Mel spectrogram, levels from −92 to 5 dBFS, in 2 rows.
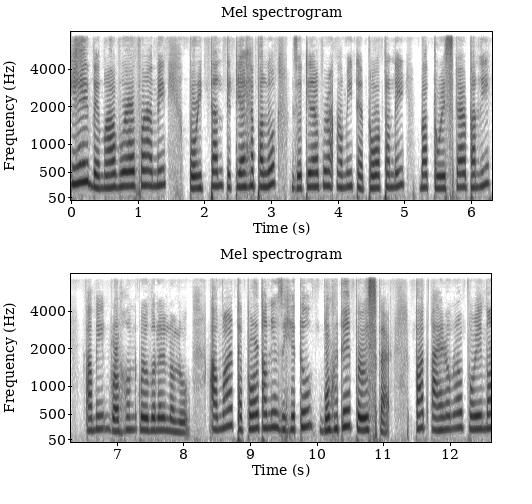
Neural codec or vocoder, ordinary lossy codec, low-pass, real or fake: codec, 16 kHz, 1 kbps, FreqCodec, larger model; none; 7.2 kHz; fake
